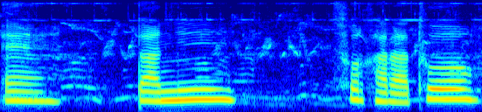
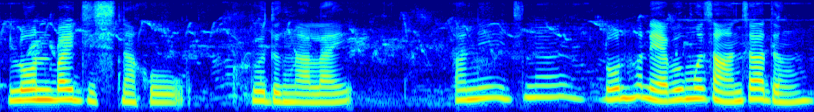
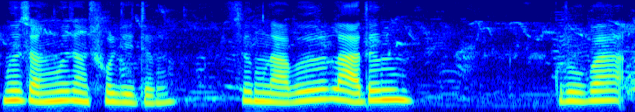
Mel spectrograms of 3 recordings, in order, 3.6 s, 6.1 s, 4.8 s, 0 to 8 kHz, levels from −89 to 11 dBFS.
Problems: constant background noise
